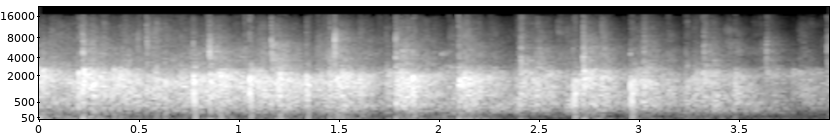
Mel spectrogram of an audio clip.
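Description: Steady audience applause thanking the organizer of a seminar programme, many hands clapping in a dense, crackling wash that stays fairly loud throughout and tapers slightly toward the end, with no voices standing out.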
